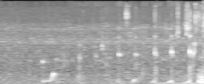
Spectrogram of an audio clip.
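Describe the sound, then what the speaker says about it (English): Red wine is swirled and sipped in a glass, making small wet slurps and liquid movements that come in short, close, quiet bursts, growing denser toward the end. "I'm gonna have to like give a little shake and a swig before I really try it"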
